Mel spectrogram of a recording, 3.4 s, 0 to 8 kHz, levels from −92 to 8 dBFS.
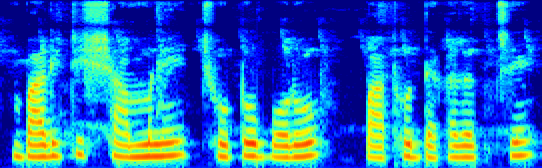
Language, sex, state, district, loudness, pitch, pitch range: Bengali, female, West Bengal, Alipurduar, -18 LUFS, 215 Hz, 205-230 Hz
